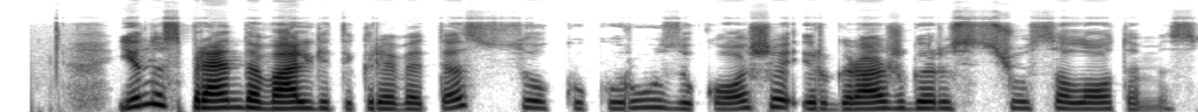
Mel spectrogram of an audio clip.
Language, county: Lithuanian, Panevėžys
